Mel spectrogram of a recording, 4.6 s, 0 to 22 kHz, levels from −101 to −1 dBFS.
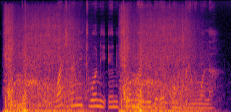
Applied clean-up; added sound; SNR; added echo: none; Splash, splatter; -5 dB; none.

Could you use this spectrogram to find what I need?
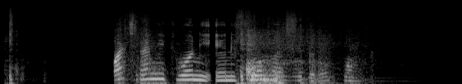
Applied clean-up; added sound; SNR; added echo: neural mask model RNNoise.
